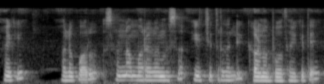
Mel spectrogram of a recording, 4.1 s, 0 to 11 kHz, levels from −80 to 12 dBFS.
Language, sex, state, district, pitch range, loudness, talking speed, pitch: Kannada, male, Karnataka, Koppal, 155-170 Hz, -18 LUFS, 120 wpm, 165 Hz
